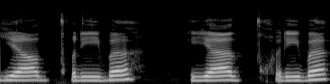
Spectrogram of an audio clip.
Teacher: ضاد جو ہے یہ پر حروف ہے، اس کو پر پڑھنا ہے · ری را جو ہے یہ زیر کی وجہ سے باریک پڑھا جائے گا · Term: مستعلیہ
